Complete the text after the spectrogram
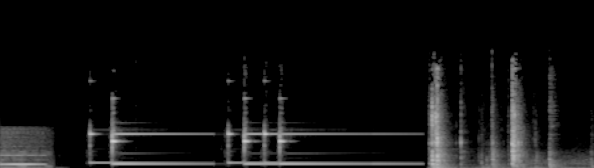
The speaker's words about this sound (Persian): هیچ کاری برای انجام دادن نبود تا اینکه زنگ در و صدا در آمد.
